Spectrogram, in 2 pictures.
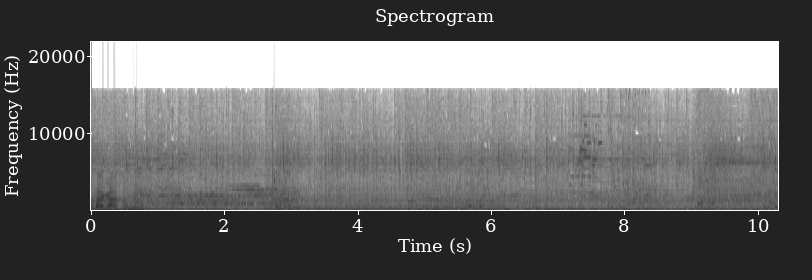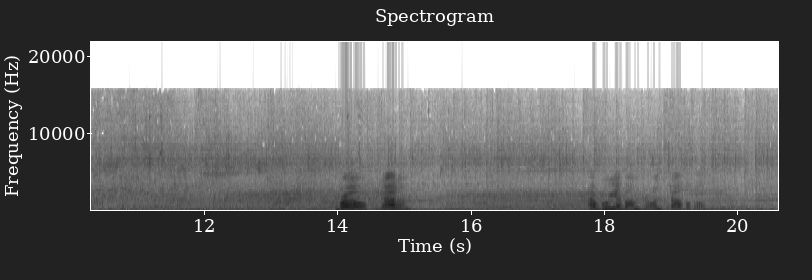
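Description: Video game sound effects of splashing shots and bursts play throughout.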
